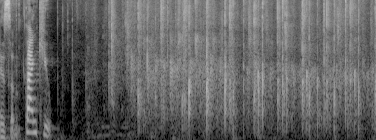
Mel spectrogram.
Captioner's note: applause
